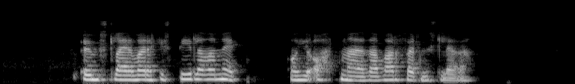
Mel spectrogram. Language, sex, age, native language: Icelandic, female, 40-49, Icelandic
